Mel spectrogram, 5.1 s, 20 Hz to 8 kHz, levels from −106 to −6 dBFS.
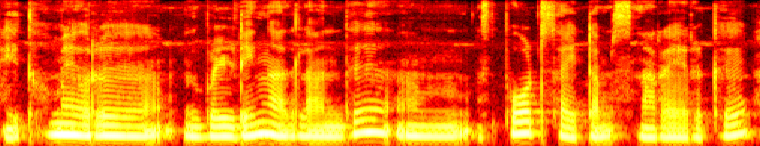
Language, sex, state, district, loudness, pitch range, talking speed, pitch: Tamil, female, Tamil Nadu, Kanyakumari, -16 LUFS, 150-185 Hz, 105 wpm, 160 Hz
